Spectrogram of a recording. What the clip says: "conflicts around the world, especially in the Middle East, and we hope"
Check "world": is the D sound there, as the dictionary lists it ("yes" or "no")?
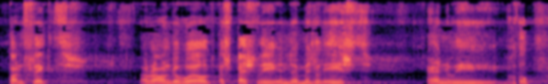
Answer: yes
